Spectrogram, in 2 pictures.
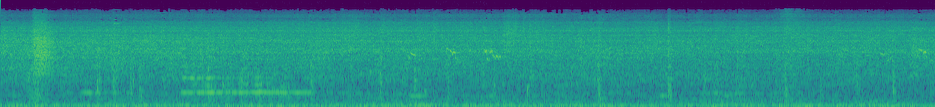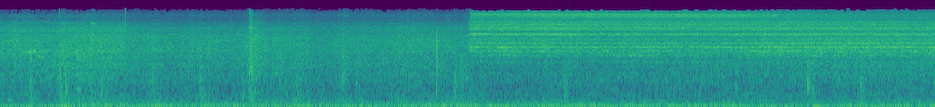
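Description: Vintage passenger train rolling along the track: a steady low rumble from the running gear with irregular clicks and clunks of the wheels over the rails.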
